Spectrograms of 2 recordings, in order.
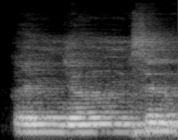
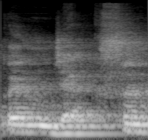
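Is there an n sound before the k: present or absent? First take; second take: present; absent. First: An n sound comes before the k. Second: No n sound comes before the k. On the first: The speaker calls it right. "कंजंक्शन पढ़ते हैं इसको" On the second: The speaker calls it wrong. "कंजक्शन नहीं पढ़ते"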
